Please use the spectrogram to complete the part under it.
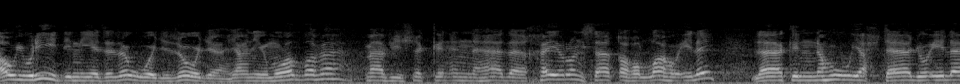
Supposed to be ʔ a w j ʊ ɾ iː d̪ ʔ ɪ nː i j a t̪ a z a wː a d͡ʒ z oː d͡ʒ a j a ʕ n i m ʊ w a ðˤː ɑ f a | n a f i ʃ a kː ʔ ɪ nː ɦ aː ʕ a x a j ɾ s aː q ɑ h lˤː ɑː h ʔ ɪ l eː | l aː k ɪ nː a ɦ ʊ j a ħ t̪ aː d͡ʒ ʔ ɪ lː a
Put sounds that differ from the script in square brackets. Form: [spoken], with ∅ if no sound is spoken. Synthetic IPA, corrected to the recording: ʔ a w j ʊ ɾ iː d̪ ʔ ɪ nː i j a t̪ a z a wː a d͡ʒ z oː d͡ʒ a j a ʕ n i m ʊ w [ɑ] ðˤː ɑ f a | [m] a f i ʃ a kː ʔ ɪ nː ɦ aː [ð] a x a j ɾ s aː q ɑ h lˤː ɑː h ʔ ɪ l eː | l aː k ɪ nː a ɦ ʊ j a ħ t̪ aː d͡ʒ ʔ ɪ [l] a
